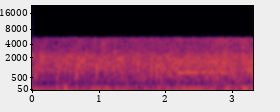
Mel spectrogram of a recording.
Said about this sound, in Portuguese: As mulheres vibrando agora.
